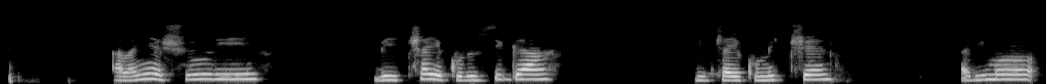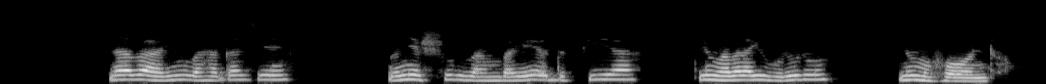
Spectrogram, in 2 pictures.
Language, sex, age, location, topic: Kinyarwanda, female, 36-49, Kigali, health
